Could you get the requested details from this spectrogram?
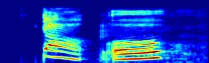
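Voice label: "da4lou2", Mandarin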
